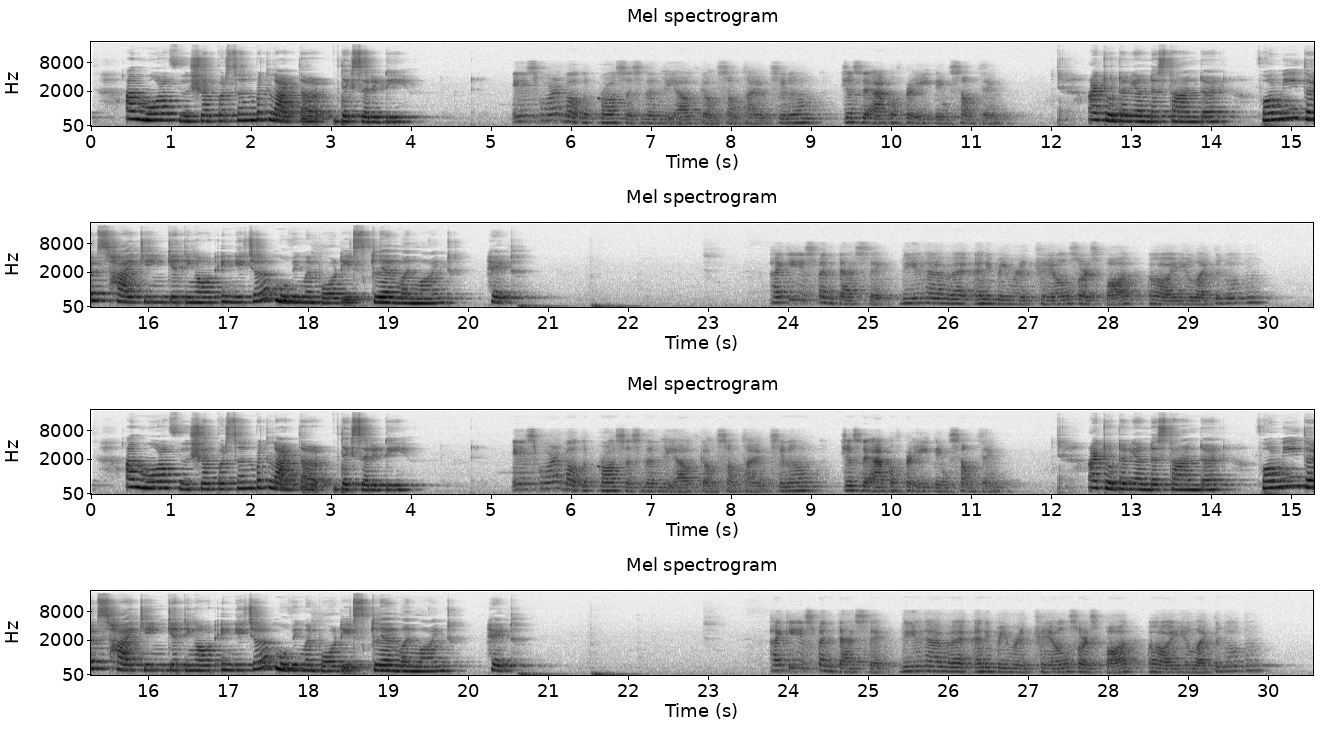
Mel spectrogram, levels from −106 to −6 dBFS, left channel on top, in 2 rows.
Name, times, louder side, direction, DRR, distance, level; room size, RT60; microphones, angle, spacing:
voice 1, 0.4-3.9 12.1-12.2 12.5-14.1 14.6-19.8 20.2-20.5, left 1 dB, 10° right, 1.7 m, -19 dB
voice 2, 5.3-11.4 23.8-29.9, right 1 dB, 30° right, 2.0 m, -30 dB
15.5 x 12.0 x 4.1 m
head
